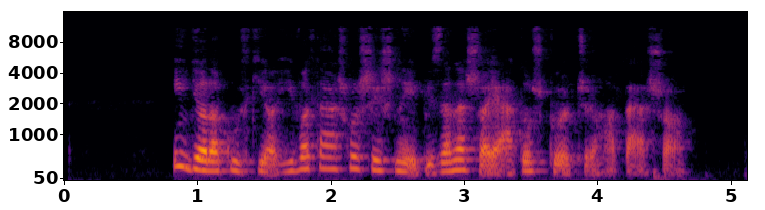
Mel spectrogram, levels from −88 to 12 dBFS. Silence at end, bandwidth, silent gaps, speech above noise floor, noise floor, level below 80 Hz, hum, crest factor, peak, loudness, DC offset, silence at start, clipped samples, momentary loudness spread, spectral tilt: 0.45 s; 11.5 kHz; none; 54 dB; -78 dBFS; -68 dBFS; none; 22 dB; -4 dBFS; -25 LUFS; under 0.1%; 0.85 s; under 0.1%; 16 LU; -6 dB/octave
